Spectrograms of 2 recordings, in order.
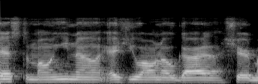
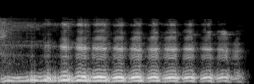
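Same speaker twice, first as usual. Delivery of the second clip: bursting laugh at own joke; hearty laughter; loud laugh; 5 semitones higher, 3 dB louder than usual. Real, not acted.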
